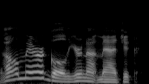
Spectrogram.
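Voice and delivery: high, loud mock reply. Marigold imitating Iris's doubting reply, high and loud. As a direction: mimic the listener's doubt. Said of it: "I'm sure you're probably thinking".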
